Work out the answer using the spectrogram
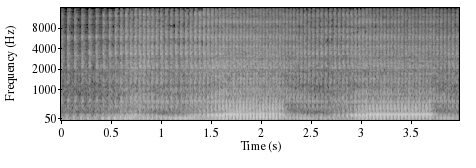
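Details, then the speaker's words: Motorcycle left unstarted about a month, cold start with choke after self-start failed, started on first kick: steady single-cylinder idle with soft even thump and slight surging; sounds healthy, normal idle. "ஒரே அடியில் start ஆகிடுச்சு. சவுண்டை பார்த்தீங்களா எவ்வளோ இதாக இருக்குது sound."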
